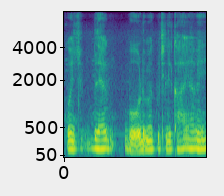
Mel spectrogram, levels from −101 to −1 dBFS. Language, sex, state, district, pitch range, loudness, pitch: Hindi, female, Chhattisgarh, Raipur, 125-140 Hz, -15 LUFS, 135 Hz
